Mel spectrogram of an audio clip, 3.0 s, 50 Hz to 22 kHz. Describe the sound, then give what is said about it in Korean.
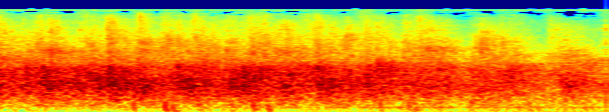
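A church gathering of people claps steadily to thank an invited guest elder of Daegu First Church, a dense, sustained patter of applause at moderate volume that holds for the whole few seconds without voices. “우리 제1교회 아버님도 장로님 또 부자가 장로님으로 된 몇 안 되는 가정이라고 말씀 제가 지난번 찾아뵀을 때 소개를 받았는데 한번 박수로 감사를 청하겠습니다.”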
